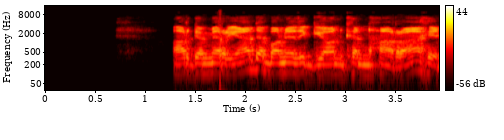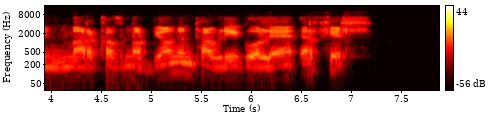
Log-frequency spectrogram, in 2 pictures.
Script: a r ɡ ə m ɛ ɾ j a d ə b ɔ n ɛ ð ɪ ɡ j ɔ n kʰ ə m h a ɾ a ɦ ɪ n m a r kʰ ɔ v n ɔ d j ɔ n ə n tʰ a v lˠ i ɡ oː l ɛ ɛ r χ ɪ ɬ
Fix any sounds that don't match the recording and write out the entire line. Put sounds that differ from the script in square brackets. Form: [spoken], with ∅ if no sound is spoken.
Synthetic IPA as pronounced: a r ɡ ə m ɛ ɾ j a d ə b ɔ n ɛ ð ɪ ɡ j ɔ n kʰ ə [n] h a ɾ a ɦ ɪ n m a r kʰ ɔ v n ɔ d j ɔ n ə n tʰ a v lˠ i ɡ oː l ɛ ɛ r χ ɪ ɬ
